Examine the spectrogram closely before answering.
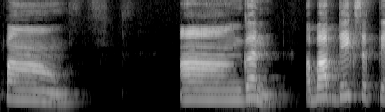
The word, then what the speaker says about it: पाँव: पाँव, मुख और नाक दोनों से इसका उच्चारण हुआ है पाँव।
